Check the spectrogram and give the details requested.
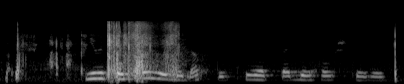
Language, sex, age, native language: Icelandic, male, 11, Icelandic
